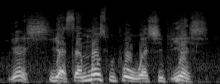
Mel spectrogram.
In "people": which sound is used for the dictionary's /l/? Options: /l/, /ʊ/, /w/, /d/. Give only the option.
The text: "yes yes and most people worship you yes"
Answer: /w/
